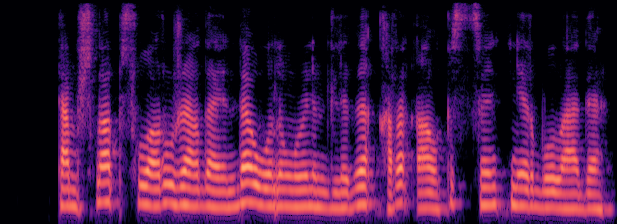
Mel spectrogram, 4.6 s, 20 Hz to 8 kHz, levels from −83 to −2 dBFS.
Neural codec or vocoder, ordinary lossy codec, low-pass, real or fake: codec, 16 kHz, 4.8 kbps, FACodec; none; none; fake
